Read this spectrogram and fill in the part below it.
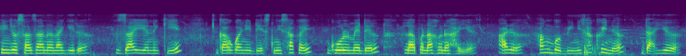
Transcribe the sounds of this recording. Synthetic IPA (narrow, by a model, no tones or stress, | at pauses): hiŋzɔsazanɯnaɡiɾɯ | zajɯnɯki | ɡawɡanidesnisakʰɯj | ɡolmedelːabɯnaɦɯnɯɦajɯ | aɾɯaŋbɯbinitʰakʰɯjnɯdajɯ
